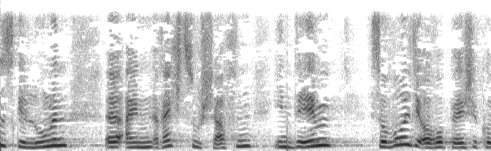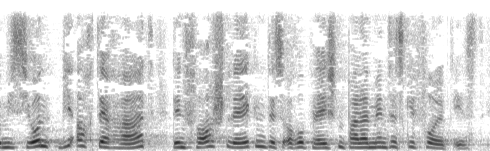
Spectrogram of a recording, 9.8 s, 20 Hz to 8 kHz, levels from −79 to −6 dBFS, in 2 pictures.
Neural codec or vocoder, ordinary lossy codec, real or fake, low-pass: none; none; real; 7.2 kHz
